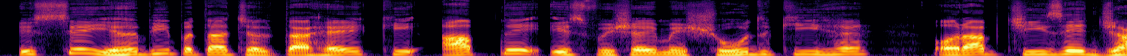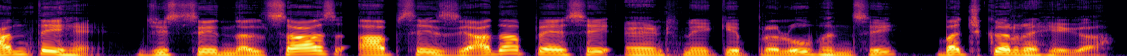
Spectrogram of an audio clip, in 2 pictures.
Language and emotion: Hindi, neutral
